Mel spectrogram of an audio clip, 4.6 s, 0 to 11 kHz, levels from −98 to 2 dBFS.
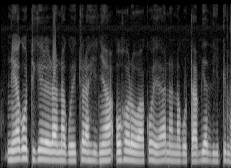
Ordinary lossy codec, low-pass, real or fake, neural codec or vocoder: none; 9.9 kHz; real; none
